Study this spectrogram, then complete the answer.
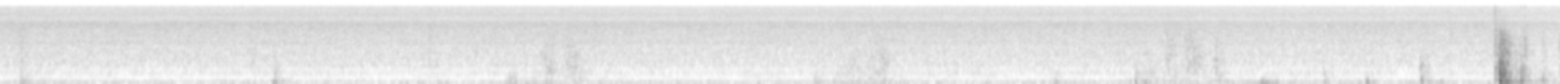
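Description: Food sizzles and crackles in a hot frying pan.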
